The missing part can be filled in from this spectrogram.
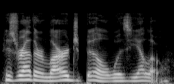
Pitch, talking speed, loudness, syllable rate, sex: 175 Hz, 205 wpm, -16 LUFS, 5.5 syllables/s, female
